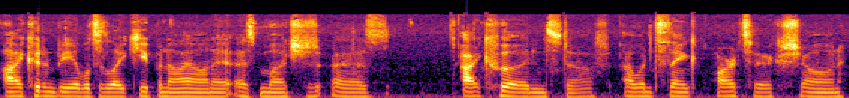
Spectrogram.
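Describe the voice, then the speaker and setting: A man hosting a channel, giving a casual unscripted thank-you in a halting, repetitive, rambling way. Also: medium pitch, completely flat delivery, a little mellow, a little hiss or hum. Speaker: channel host and dub producer.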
